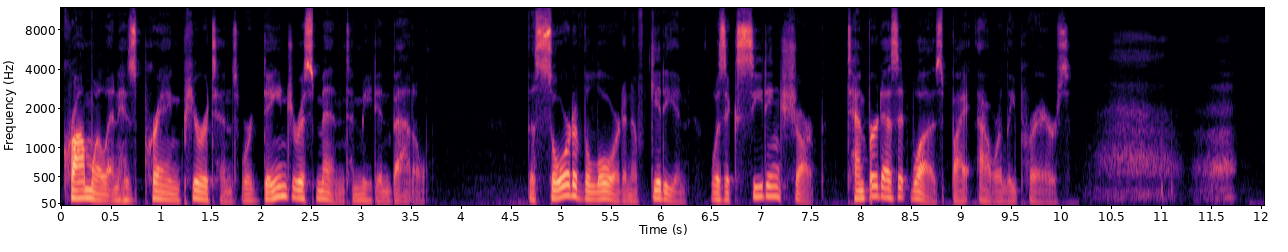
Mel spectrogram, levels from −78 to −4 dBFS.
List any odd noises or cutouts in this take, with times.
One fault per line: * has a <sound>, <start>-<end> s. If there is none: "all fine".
* has a breath, 10.2-11.8 s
